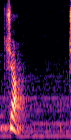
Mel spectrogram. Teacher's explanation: चा को बोलने में कम ध्वनि बाहर आती है, इसलिए यह अल्प प्राण व्यंजन कहलाएगा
